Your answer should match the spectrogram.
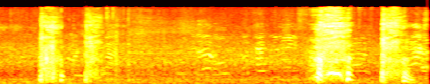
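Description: A person close to the microphone coughing: two short coughs about half a second and a second in, then a louder burst of voice near the end.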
